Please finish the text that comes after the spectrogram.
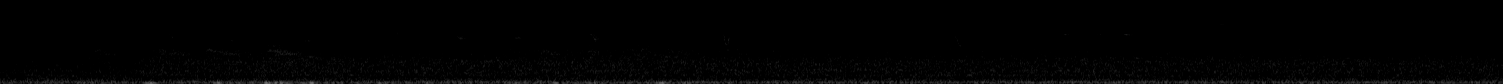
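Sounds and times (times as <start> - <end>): faint birds chirping: 9.4 - 15.0.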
